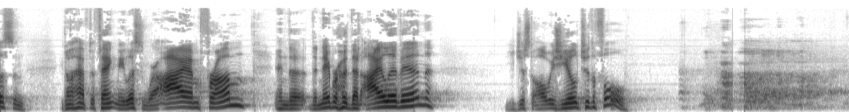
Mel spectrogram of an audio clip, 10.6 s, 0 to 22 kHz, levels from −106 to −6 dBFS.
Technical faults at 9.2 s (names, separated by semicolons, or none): sudden gain jump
